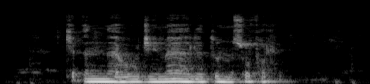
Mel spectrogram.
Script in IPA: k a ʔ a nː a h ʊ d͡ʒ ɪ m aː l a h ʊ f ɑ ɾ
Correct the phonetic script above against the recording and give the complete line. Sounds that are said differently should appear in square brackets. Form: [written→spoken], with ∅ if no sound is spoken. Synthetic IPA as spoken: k a ʔ a nː a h ʊ d͡ʒ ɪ m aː l a [h→s] ʊ f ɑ ɾ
